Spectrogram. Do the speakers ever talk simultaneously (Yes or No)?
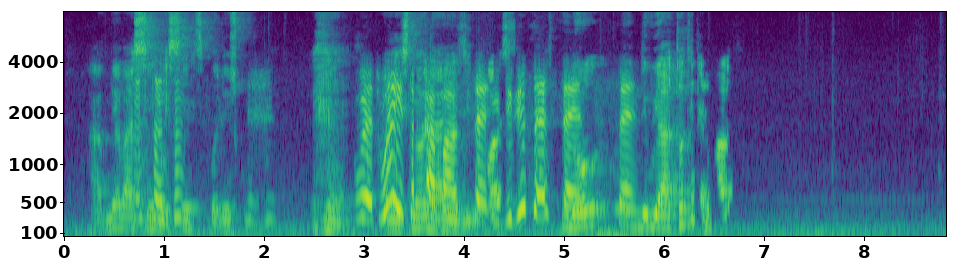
Yes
